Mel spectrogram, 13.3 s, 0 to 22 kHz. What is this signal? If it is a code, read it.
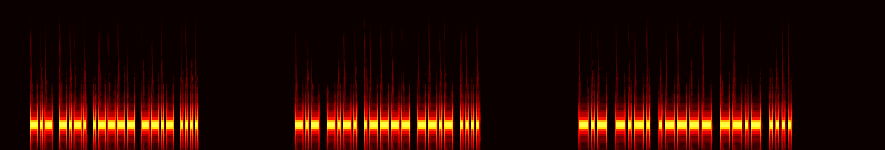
Morse code, heard as a keyed tone, about 29 wpm, 700 Hz. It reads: KC1QH KC1QH KC1QH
